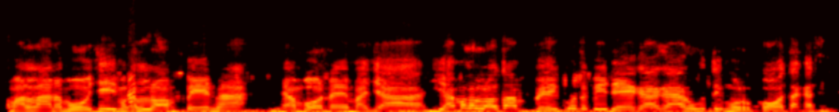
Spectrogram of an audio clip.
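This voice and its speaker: Flat, bright, high-pitched man. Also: normal speed. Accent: Bugis Indonesian. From South Sulawesi, Indonesia. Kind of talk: casual live-stream chat. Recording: noisy, dull lo-fi audio.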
